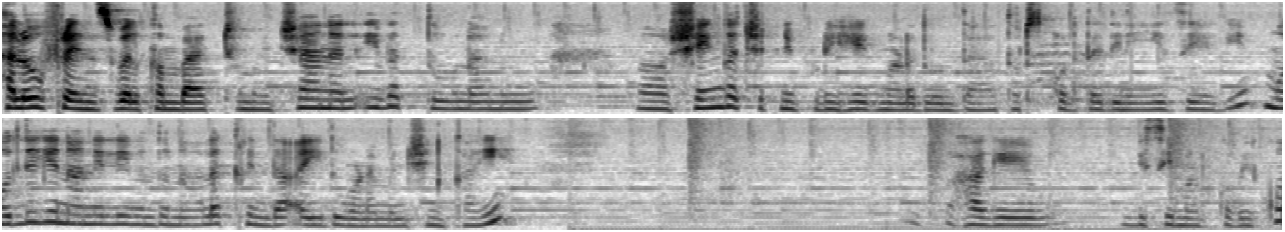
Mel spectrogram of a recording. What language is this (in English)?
Hindi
